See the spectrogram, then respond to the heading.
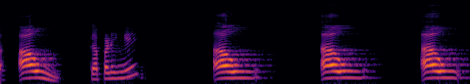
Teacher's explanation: तो ओ नहीं पढ़ना, ये मजहूल हो जाएगा।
